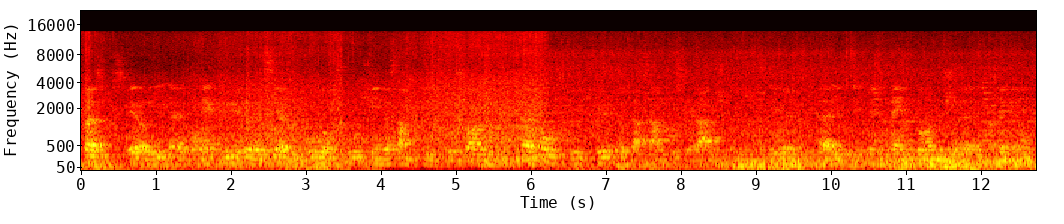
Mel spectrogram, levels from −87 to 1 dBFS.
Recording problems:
off-mic speech; far
room echo; noticeable; dies away in 0.6 s
rain or running water; loud; throughout; 3 dB below the speech
wind noise on the microphone; occasional gusts; until 4 s and from 6 s on; 20 dB below the speech

